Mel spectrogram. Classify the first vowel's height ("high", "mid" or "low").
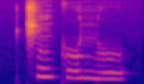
high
